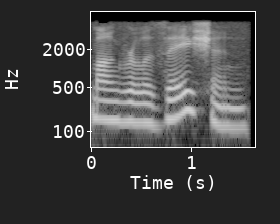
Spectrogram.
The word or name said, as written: mongrelization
